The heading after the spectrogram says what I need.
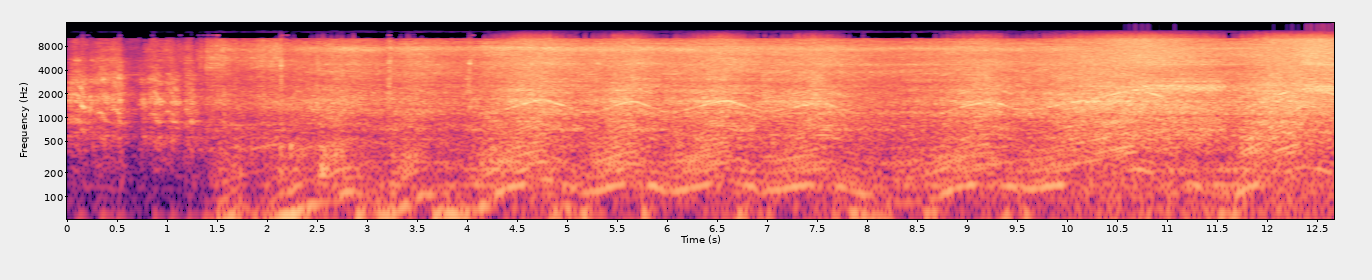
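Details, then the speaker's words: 1987 Toyota 7M-GTE turbo engine, still needing a knock sensor and temperature sensor: crisp repeated revs with a rising turbo whistle and sharp blow-off chirp on each lift-off; turbo spools quickly, sounds healthy. "turbo spools up you can hear the blowoff actually hit and it spools up quick so perfect running engine just needs that knock sensor and the temp sensor"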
